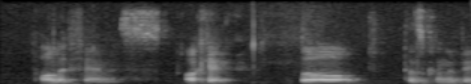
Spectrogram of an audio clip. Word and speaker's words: Polyphemus: How do you pronounce this guy? I think the common pronunciation is Polyphemus. Polyphemus.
